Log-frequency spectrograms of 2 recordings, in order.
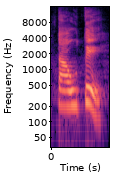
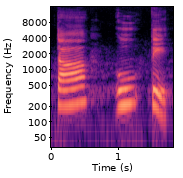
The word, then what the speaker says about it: Tauktae: दोस्तों, इस चक्रवात का नाम है टाउते। हिंदी में आपको बताता हूँ, इस चक्रवात का नाम रखा गया है टाउते। ठीक है, इंग्लिश में आप इसका स्पेलिंग देखेंगे TAUKTAE। तो इस चक्रवात का नाम है टाउके, और इसको म्यांमार देश ने इसका नाम दिया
